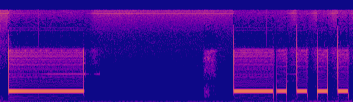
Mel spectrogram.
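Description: A steady telephone ringing tone sounds for over a second, pauses, then returns and breaks into a run of quick, evenly spaced beeps as the call is hung up, clear with no voices.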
